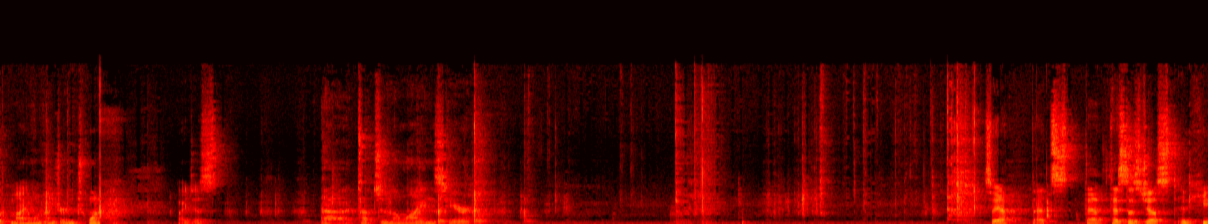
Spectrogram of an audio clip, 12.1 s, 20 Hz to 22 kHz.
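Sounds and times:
parts clattering: 0:03.2 - 0:10.6.

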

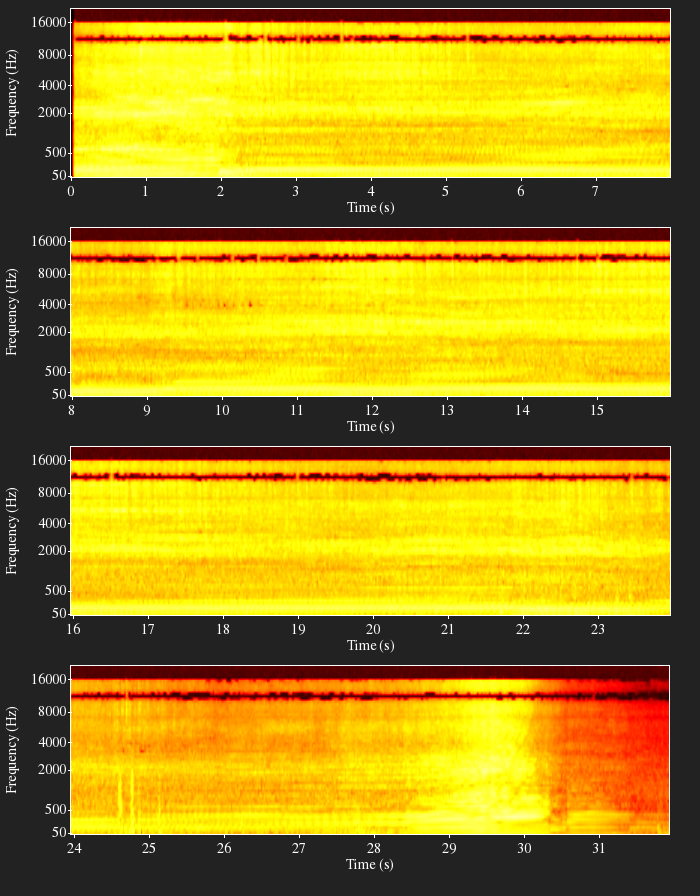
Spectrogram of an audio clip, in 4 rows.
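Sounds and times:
motorcycle engine revving: 0:00.0 - 0:31.9.

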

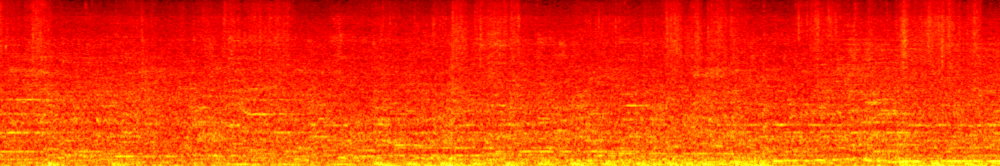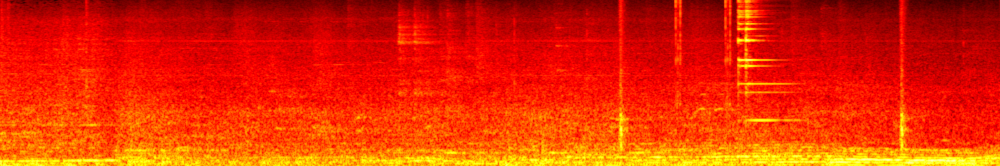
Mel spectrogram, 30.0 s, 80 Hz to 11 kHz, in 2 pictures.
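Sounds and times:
sharp clicks: 0:25.9 - 0:26.2
short ringing clink: 0:25.9 - 0:27.2.

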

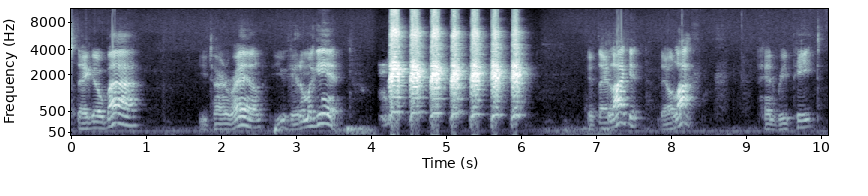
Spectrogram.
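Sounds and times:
duck call quacks: 0:04.1 - 0:06.2.

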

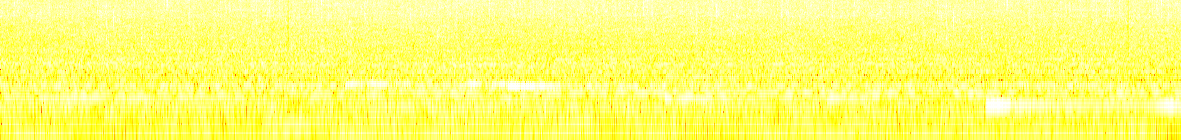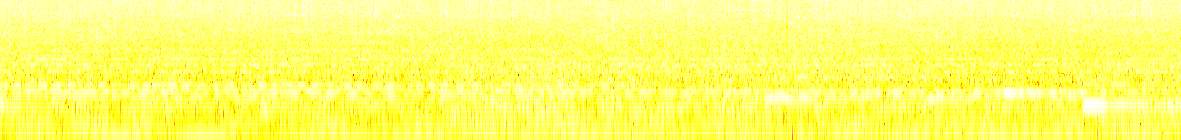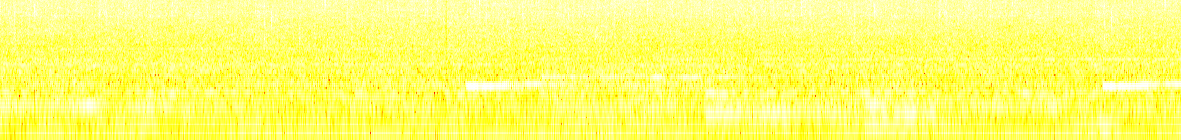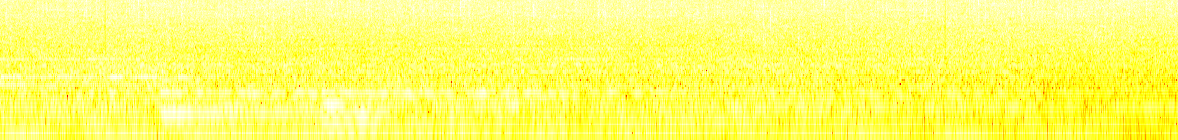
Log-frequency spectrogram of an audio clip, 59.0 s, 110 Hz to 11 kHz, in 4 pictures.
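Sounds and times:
soft music of held notes: 0:00.0 - 0:59.0
steady rain falling: 0:00.0 - 0:59.0.

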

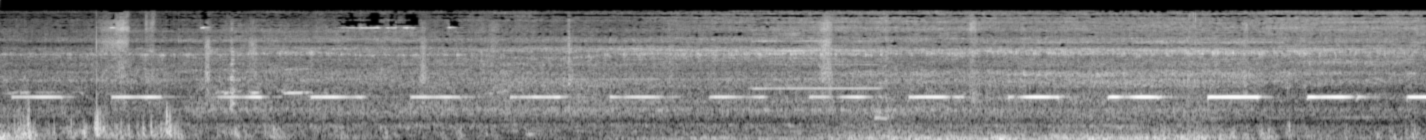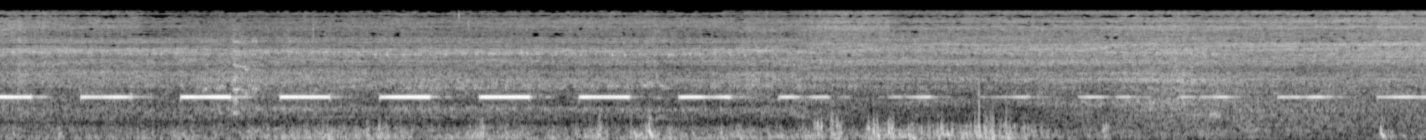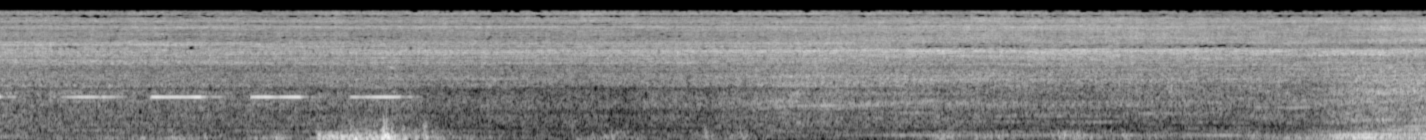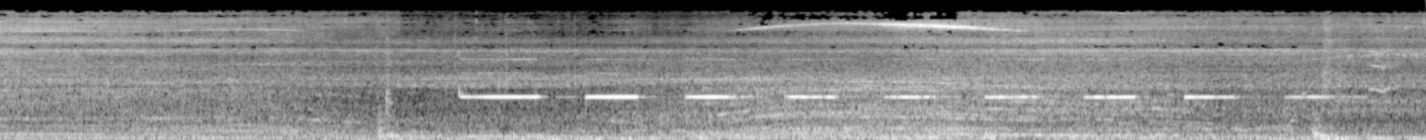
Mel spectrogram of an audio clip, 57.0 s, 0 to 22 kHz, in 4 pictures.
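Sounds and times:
diesel engine rumble: 0:00.0 - 0:57.0
reverse alarm beeping: 0:00.1 - 0:32.8, 0:47.4 - 0:56.5.

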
